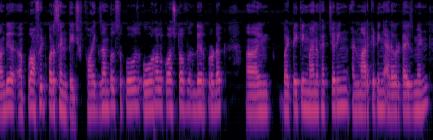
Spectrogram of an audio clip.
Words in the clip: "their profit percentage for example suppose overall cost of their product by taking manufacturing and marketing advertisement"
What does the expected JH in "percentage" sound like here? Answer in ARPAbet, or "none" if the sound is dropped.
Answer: JH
